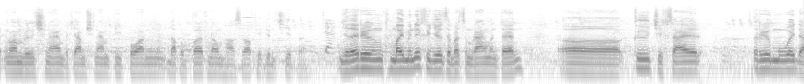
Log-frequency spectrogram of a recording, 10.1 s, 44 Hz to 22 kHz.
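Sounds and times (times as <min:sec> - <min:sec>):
man speaking: 0:00.0 - 0:08.8, 0:09.4 - 0:10.0.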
